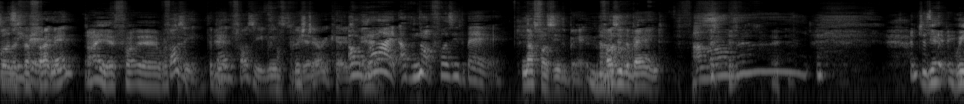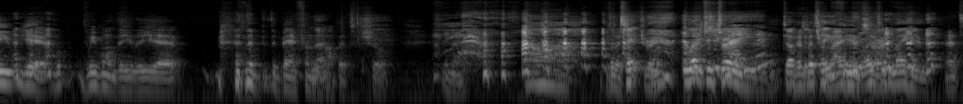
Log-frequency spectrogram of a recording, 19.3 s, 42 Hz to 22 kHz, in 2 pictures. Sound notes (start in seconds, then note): 9.1 laughter; 14.0 laughter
